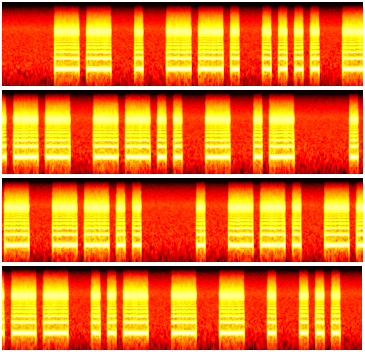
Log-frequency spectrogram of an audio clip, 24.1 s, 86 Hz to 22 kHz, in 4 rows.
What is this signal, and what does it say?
Morse code, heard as a buzzer, machine-sent, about 9 wpm. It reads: MEGHOZTA AZ EGYUTTES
